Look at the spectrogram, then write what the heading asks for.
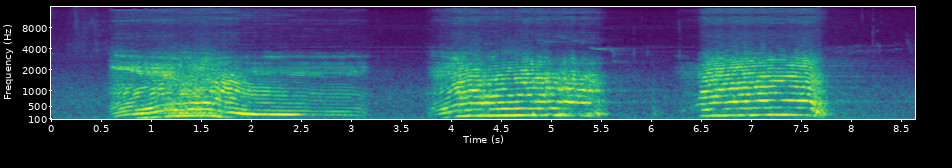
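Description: Cattle mooing: three long moos, the first the longest.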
